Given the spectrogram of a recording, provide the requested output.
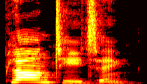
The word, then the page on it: plant eating: British English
